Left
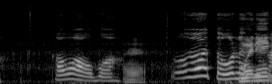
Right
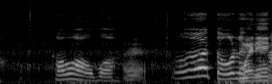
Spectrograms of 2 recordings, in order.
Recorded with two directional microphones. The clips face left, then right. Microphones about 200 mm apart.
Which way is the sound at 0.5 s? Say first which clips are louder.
Left 5 dB; 60° left (ahead or behind).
